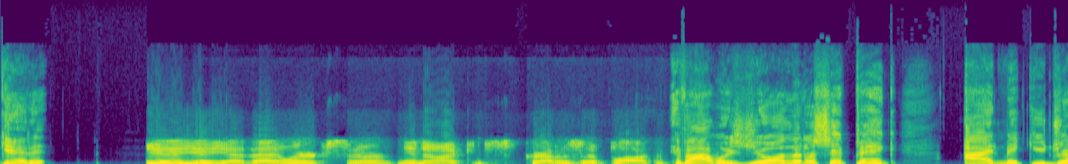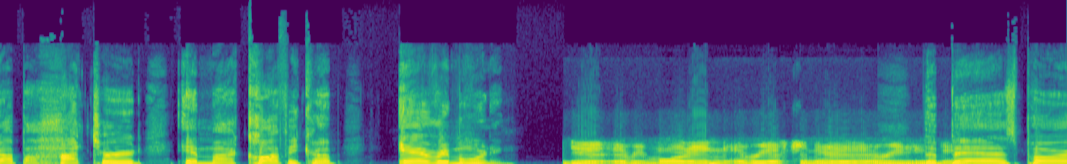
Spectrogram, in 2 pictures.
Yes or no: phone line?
yes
